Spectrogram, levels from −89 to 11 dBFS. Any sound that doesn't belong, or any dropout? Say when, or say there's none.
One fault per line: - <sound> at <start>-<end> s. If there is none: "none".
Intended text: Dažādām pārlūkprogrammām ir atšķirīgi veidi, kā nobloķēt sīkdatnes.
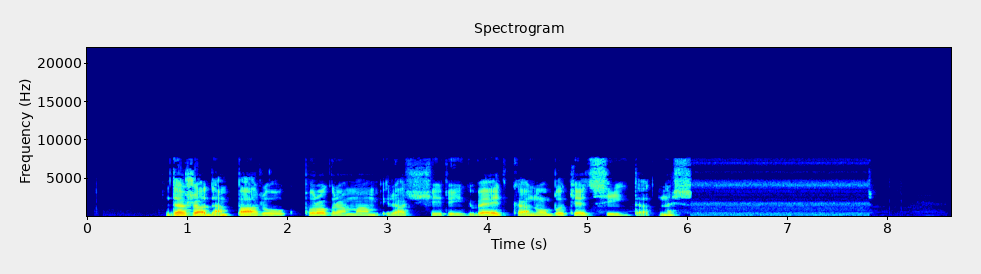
none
